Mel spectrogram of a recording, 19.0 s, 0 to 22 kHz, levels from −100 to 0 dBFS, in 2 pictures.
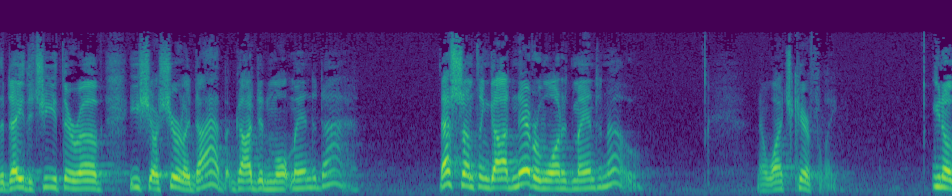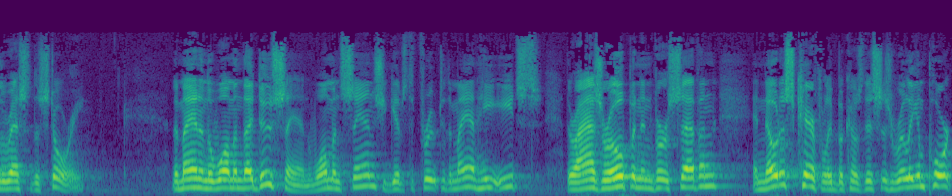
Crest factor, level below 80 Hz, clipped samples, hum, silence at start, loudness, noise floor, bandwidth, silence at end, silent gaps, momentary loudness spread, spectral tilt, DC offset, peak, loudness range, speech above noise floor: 18 dB; -68 dBFS; under 0.1%; none; 0 s; -22 LUFS; -62 dBFS; 11 kHz; 0 s; none; 13 LU; -5.5 dB/octave; under 0.1%; -4 dBFS; 6 LU; 40 dB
